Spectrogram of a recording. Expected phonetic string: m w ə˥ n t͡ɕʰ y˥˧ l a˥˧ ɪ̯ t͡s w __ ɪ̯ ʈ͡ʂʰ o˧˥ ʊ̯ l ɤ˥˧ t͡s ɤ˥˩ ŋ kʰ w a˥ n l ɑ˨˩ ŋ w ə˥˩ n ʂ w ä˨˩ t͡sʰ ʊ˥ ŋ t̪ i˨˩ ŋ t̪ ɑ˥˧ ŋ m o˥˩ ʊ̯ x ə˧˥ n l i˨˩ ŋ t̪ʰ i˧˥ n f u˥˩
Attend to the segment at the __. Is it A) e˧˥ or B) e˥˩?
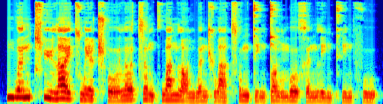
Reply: B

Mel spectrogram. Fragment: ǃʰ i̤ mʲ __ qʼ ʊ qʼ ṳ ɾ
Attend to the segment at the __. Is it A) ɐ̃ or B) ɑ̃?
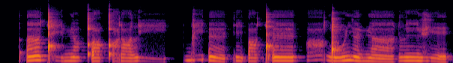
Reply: B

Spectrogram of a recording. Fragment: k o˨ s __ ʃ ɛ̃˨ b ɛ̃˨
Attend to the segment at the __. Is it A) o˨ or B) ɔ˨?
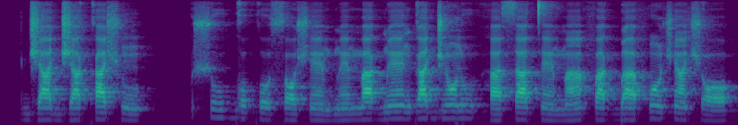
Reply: B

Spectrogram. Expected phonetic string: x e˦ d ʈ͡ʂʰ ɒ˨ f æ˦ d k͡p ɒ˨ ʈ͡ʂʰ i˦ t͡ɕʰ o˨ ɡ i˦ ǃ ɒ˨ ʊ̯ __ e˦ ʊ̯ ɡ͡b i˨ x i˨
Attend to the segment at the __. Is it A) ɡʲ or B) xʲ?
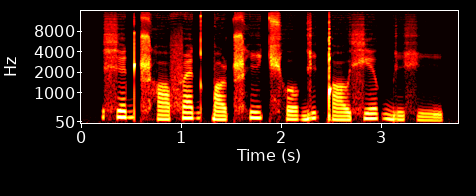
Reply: B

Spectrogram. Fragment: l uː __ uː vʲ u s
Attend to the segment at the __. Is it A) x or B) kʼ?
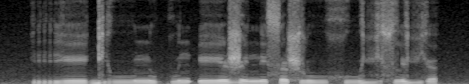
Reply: A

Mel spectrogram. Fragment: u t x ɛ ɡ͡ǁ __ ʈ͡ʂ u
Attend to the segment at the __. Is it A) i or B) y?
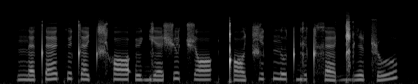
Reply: A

